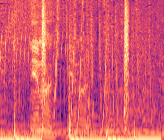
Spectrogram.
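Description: DJ record scratching over a dancehall beat with heavy bass, with quick back-and-forth pitch sweeps about halfway through.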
